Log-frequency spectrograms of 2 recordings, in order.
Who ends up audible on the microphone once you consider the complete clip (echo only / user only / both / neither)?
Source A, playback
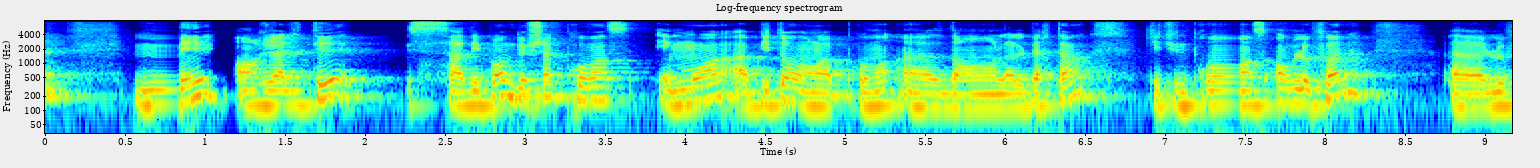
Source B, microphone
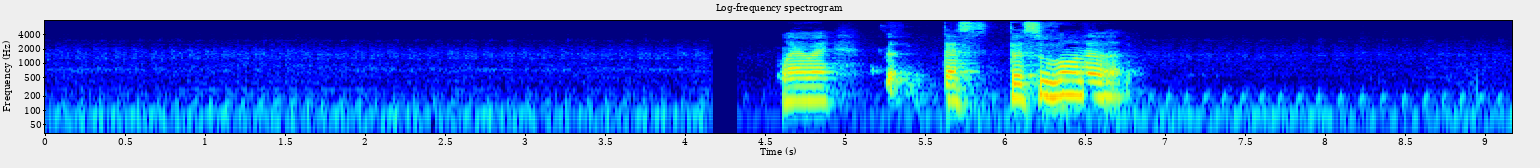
user only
